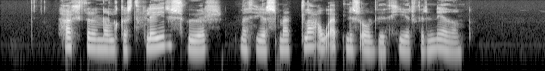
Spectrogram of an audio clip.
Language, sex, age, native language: Icelandic, female, 20-29, Icelandic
